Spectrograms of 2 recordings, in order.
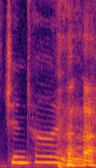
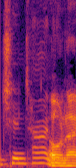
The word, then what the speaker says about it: Centanni: you do the a but in Italy it's chintani. Cintani and that means 100 years of good luck. So, when we're cheersing, it's always chintani.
